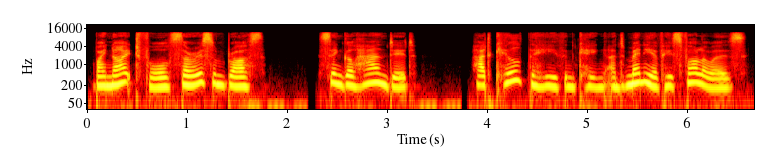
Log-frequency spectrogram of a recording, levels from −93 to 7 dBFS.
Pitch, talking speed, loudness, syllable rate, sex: 210 Hz, 145 wpm, -19 LUFS, 4.8 syllables/s, female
